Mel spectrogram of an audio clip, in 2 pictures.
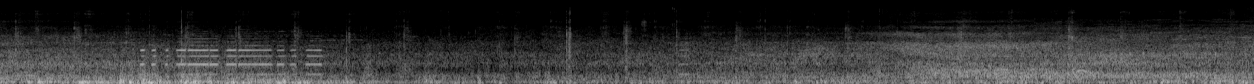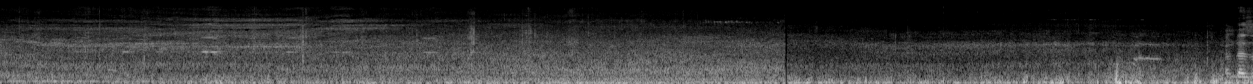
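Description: Traffic hums faintly along a road in the distance.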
